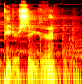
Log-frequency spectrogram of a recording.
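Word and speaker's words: Pete Seeger: That's how you say his name, Peter Seeger.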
